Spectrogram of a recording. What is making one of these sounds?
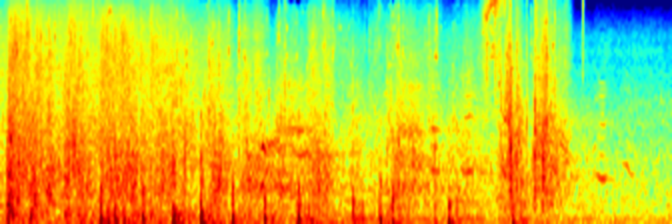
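Heavy boots thud in quick footsteps on a hard floor.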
